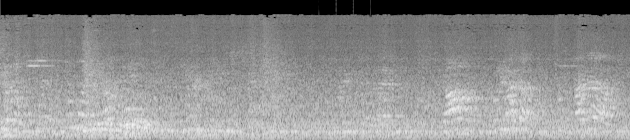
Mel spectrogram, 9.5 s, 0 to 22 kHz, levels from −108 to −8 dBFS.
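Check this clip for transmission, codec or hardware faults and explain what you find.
One fault runs through the whole clip: generation loss. From start to finish the sound is swirly, smeared and hollow, with blurred attacks and nothing above 14 kHz. The likely cause is repeated lossy coding, decoded and re-encoded around seven times in a chain that fits AAC-LC at 64 kbit/s. Each pass quantises the audio again on a shifted frame grid. The noise and spectral gaps pile up, so the damage is worse than a single 64 kbit/s encode would produce.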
